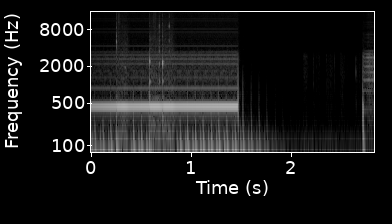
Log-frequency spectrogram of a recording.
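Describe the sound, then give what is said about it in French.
Telephone line tones as a call is placed: a steady tone under a fast, regular pulsing that cuts off abruptly, then fading ticks and one short beep near the end. “Donc, on va faire le premier appel maintenant.”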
